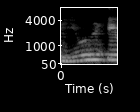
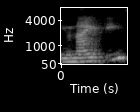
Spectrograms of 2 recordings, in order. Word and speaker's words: unity: so many and then the word Unity was mispronounced as United so please make sure uh see that it is unity and uh yeah the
